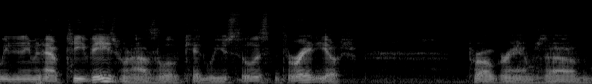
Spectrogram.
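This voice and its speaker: Very deep and low, a man's voice moves at a fairly quick pace. The intonation stays fairly even. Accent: American. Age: 70s. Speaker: army veteran. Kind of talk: interview. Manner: halting.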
